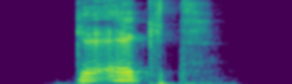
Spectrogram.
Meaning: past participle of eggen
- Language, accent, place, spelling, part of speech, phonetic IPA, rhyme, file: German, Germany, Berlin, geeggt, verb, [ɡəˈʔɛkt], -ɛkt, De-geeggt.ogg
